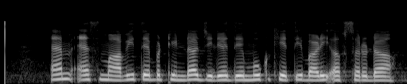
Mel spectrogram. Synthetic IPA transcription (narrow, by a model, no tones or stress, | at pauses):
ɛːmɛːsmaːʋiːt̪eːbəʈʰɪ̃ɳɖaːd͡ʒɪleːd̪eːmʊkʰkʰeːt̪iːbaːɭiːʔəpʰsəɾɖaː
